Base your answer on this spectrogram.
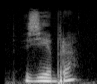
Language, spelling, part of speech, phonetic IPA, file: Russian, зебра, noun, [ˈzʲebrə], Ru-зебра.ogg
- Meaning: 1. zebra 2. zebra crossing (a pedestrian crosswalk)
